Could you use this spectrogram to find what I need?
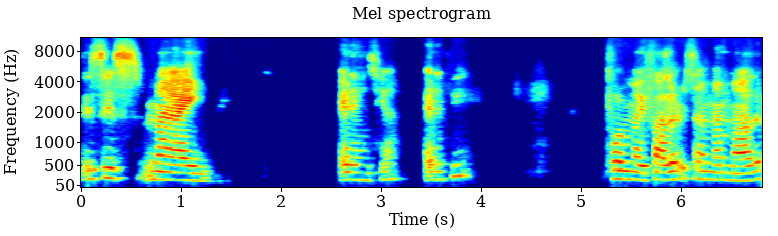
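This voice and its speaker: A woman with a Spanish accent speaks at a very slow pace in a fairly low pitch. Her pitch varies in an ordinary way, broken by long, frequent pauses. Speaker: community health worker. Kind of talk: acceptance speech. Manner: halting.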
